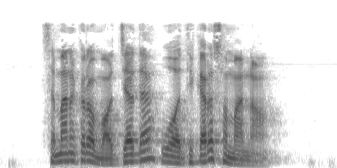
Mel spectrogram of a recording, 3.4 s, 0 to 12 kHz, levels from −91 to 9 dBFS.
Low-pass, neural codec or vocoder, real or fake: 7.2 kHz; none; real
